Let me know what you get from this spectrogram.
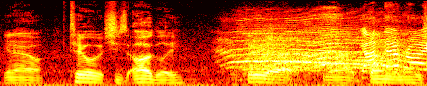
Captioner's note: audience exclaim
